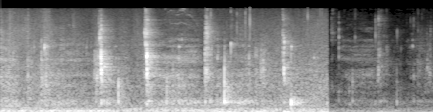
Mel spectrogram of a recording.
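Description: A person chewing a mouthful of Japagetti black-bean-sauce instant noodles: wet squishing and sharp smacking clicks, the loudest about a second and two seconds in. The low background hum cuts off suddenly near the end.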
